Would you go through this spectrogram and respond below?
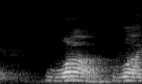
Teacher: और वा को जब बोलेंगे तो हमारी जीभ टकरा नहीं रही है, बल्कि आप वहीं पे अपना थोड़ा सा हिल डुल रही है और आवाज हमारी अंदर से आ रही है, इसीलिए इसे हम जो है जब बोल रहे हैं तो इसे वाह देखो जीभ हमारी टकरा नहीं रही है, बल्कि हमारे ओठ जो है कंपन कर रहे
